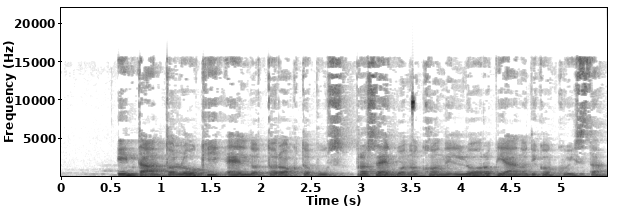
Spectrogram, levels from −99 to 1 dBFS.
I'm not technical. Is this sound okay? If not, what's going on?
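No. There is a short burst of DAB burbling from 3.52 to 3.54 s, just before "con il loro". It sounds like a quick blip of noise. This happens when a digital radio signal is weak and a small share of the data arrives damaged despite the error correction. The damaged data puts short blips of noise into some frequency bands. The length of the burst points to two damaged blocks of audio.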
